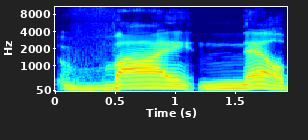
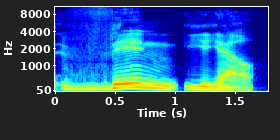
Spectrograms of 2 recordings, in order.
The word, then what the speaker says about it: vinyl: word to spell because you would think it would be vineel but it's vinel yeah yeah right isn't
